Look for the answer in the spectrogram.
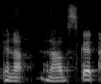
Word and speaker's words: Penobscot: Penobscot. I think that's right. Anyway. – I think you're right, Penobscot.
